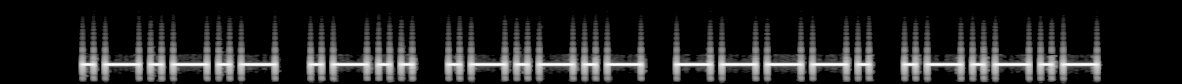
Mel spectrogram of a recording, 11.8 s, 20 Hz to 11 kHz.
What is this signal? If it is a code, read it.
Morse code, heard as a keyed tone, about 10 wpm, 800 Hz. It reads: .L.9.
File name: LEZIONI / 10 SIGNS / 10C DOT 10wpm 2940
